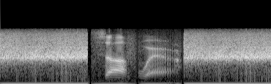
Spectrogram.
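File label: "software", American English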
